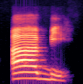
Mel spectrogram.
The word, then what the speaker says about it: abi: Kakak laki-laki itu nah tulisannya ab seperti ini teman-teman tapi kita bacanya Abi Abdillah weh sedih kakak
